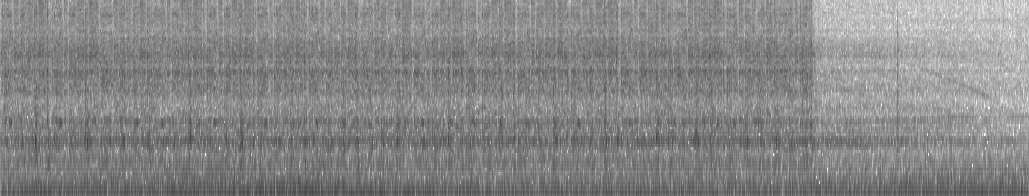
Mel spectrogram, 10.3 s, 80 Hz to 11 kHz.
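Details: 2012 Chevy Malibu LT 2.4 crank no start: starter cranks at a steady, even rhythm for about eight seconds but engine never catches.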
